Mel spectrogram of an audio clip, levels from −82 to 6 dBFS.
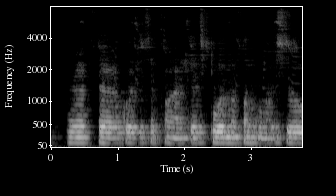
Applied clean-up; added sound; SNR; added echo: neural mask model DeepFilterNet 3.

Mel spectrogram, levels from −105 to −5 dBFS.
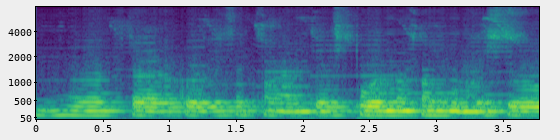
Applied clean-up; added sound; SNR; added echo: neural separator model SepFormer DNS4.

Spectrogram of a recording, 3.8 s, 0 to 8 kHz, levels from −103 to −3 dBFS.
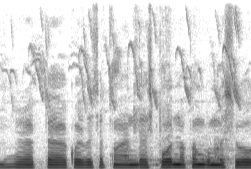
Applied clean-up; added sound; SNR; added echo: none; none; none; none.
